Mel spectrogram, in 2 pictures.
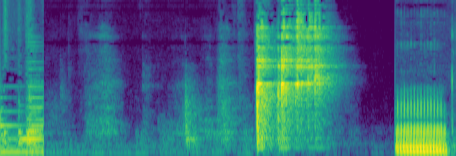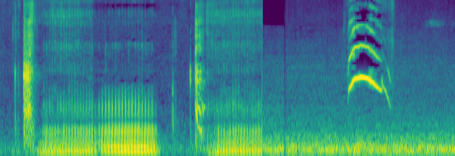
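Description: A pet animal growling in two low stretches of about half a second and a second, with other short noises around them and a brief high call that rises and falls near the end.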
